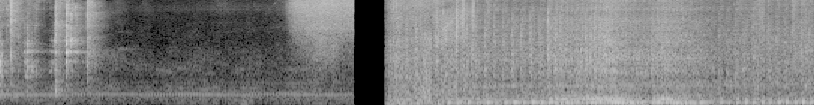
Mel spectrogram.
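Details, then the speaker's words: Motorcycle that wouldn't start, after replacing the faulty spark plug: after some handling noise, the single-cylinder engine fires up and settles into an even, steady putter around four beats a second, running smoother than before. "So இதுக்கு முன்னாடி விட ஸ்மூத்தா ஓடுது."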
